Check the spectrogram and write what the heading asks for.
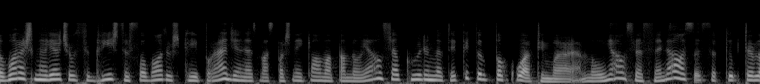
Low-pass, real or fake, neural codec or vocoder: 7.2 kHz; fake; codec, 16 kHz, 0.5 kbps, FreqCodec, larger model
